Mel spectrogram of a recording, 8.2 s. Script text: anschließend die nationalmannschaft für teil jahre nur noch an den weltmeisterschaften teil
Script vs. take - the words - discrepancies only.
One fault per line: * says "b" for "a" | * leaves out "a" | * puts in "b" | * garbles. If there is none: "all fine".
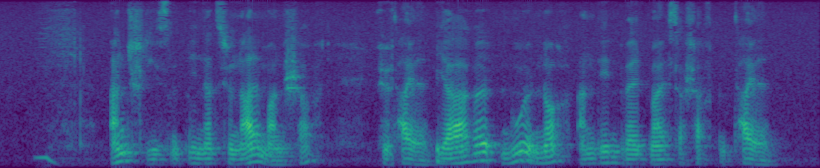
all fine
